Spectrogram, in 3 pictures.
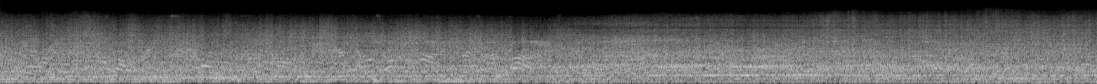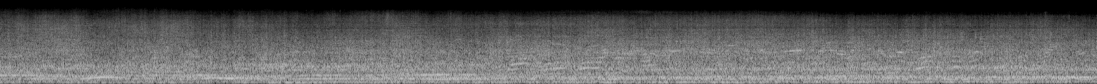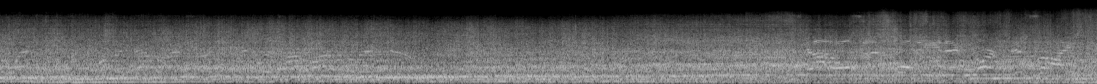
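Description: A field of dirt-track modified race cars running at speed, their V8 engines at high revs with several cars' engine notes overlapping continuously as they circle the track.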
